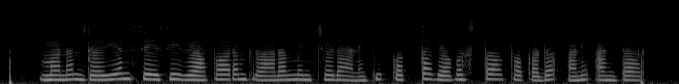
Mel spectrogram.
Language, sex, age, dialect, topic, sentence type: Telugu, female, 60-100, Telangana, banking, statement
